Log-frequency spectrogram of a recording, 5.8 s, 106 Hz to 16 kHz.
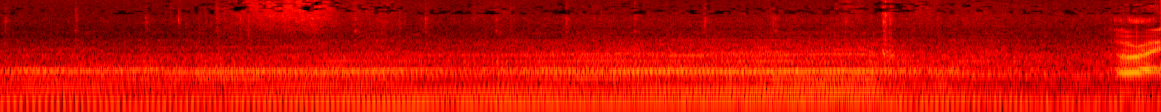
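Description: Steady engine hum and tire roar from a 2025 Toyota GR with a long-geared 8-speed automatic cruising on a freeway, continuous and close with no talk.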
